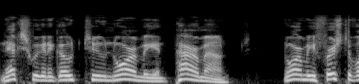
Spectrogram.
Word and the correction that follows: Noemi: It's actually Noemi, but it's okay. – All right. Noemi, how are you tonight? – I'm fine.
